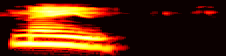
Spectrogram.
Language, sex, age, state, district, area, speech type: Bodo, female, 45-60, Assam, Chirang, rural, read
